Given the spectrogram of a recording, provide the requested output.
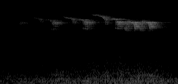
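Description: Blackburnian Warbler song: a thin run of very high, wiry notes climbing upward to an almost inaudible pitch, over a faint low room hum.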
